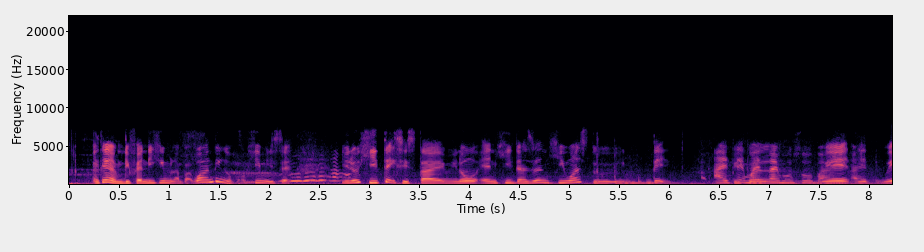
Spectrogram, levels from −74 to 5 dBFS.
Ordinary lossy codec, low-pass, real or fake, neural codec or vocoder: Opus, 32 kbps; 7.2 kHz; real; none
